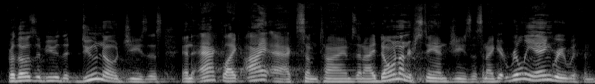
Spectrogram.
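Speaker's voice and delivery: ordinary delivery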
